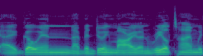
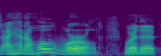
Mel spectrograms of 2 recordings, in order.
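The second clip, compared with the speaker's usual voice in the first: usual speaking voice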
